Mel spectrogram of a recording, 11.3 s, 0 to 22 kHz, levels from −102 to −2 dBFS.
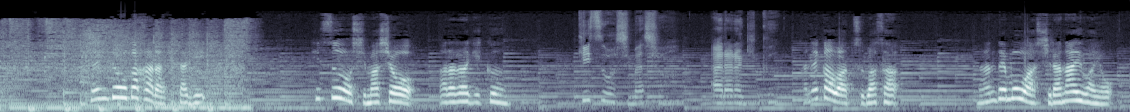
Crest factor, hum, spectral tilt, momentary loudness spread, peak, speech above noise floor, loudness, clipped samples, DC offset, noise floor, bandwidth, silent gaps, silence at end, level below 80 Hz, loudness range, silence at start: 16 dB; none; -5.5 dB/octave; 21 LU; 0 dBFS; 22 dB; -15 LUFS; under 0.1%; under 0.1%; -37 dBFS; 15.5 kHz; none; 0 s; -38 dBFS; 7 LU; 0 s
